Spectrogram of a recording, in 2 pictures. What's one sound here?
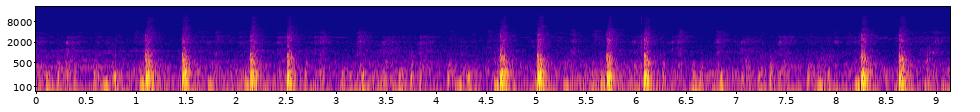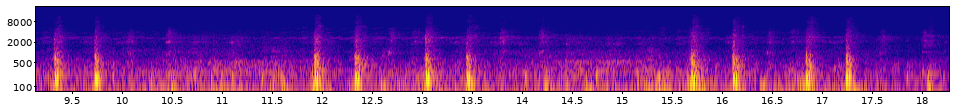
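A train rumbles steadily as it moves through.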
